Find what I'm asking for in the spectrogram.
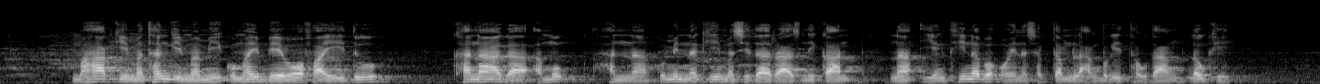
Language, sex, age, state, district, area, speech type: Manipuri, male, 45-60, Manipur, Churachandpur, rural, read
